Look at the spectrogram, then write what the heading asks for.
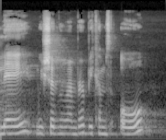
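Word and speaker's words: aux: A and le, we should remember, becomes o. It's pronounced o, same as here, o, even though there's an x at the end.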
